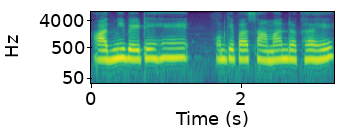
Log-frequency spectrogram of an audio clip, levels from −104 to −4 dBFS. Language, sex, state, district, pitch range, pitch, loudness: Hindi, female, Madhya Pradesh, Bhopal, 210-230 Hz, 215 Hz, -16 LUFS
